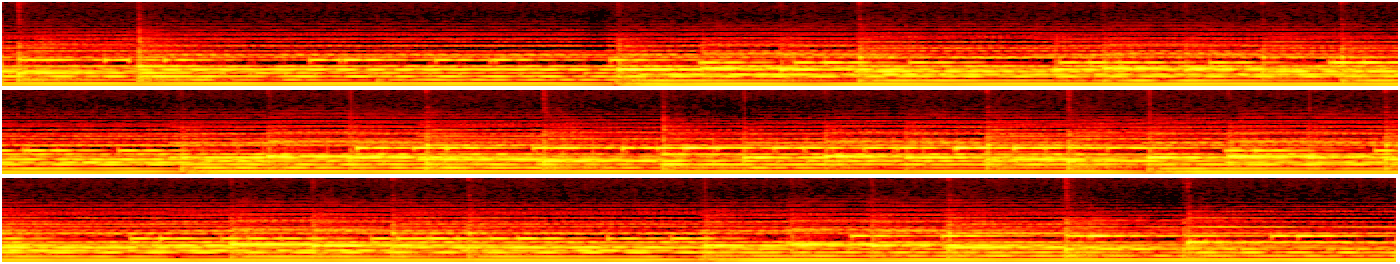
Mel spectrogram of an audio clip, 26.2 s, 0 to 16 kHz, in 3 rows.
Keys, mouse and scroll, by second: 0.0 a, 1.6 a, 3.7 ctrl+f, 7.8 ctrl+r, 11.5 ctrl+r, 15.0 ctrl+r, 20.8 middle click, 21.6-22.7 drag, 22.7 middle click, 22.7 e, 23.7 middle click, 23.9 middle click.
